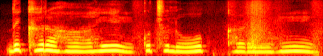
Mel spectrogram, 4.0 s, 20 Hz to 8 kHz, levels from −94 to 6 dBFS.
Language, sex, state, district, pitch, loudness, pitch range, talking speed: Hindi, female, Madhya Pradesh, Bhopal, 205 Hz, -17 LUFS, 190-230 Hz, 105 wpm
